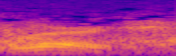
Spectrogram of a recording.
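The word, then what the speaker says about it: Lersch: 24 years old name is spelled l e r s c H Lurch Barry Lurch facing Ken Henderson hting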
